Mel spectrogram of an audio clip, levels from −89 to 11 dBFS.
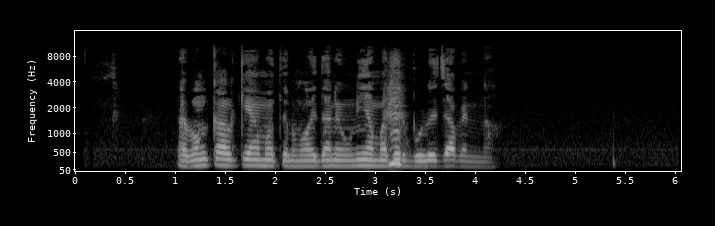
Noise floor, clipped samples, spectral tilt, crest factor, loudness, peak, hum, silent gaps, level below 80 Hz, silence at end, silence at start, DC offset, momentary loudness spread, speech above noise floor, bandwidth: -72 dBFS; under 0.1%; -6 dB/octave; 20 dB; -31 LUFS; -14 dBFS; none; none; -84 dBFS; 1.9 s; 1 s; under 0.1%; 6 LU; 42 dB; 10.5 kHz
